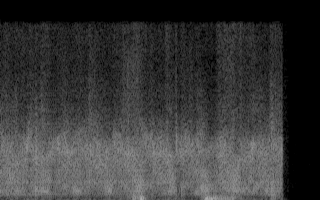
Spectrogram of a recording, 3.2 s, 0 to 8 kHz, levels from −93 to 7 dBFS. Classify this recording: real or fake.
fake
